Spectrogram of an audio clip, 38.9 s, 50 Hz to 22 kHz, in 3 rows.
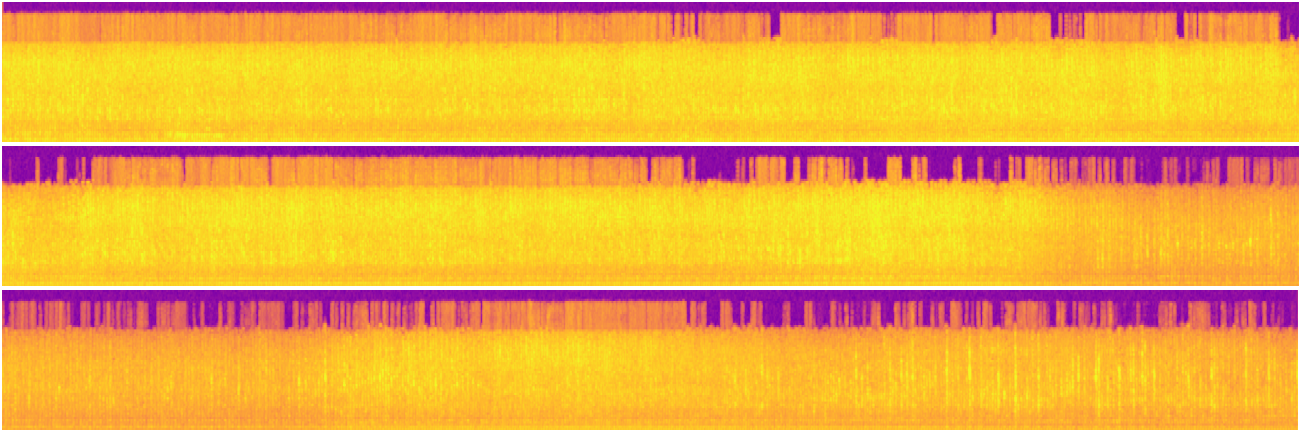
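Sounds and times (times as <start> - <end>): airplane engine drone: 0.0 - 18.0.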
